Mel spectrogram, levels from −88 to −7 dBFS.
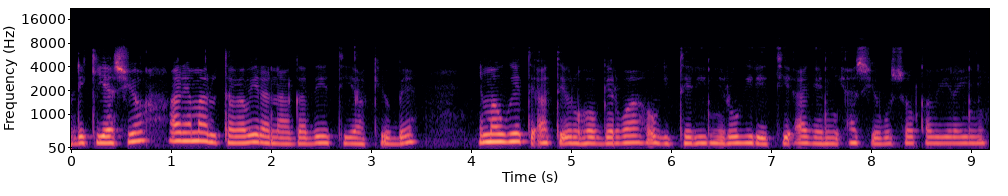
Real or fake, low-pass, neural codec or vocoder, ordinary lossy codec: real; 7.2 kHz; none; Opus, 24 kbps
